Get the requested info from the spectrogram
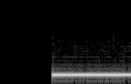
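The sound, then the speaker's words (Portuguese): Silence, then a steady electronic telephone ringback tone starts about halfway through and holds loud and even to the end, a single pure pitch with no voices. “Ó, tá chamando, ó,”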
